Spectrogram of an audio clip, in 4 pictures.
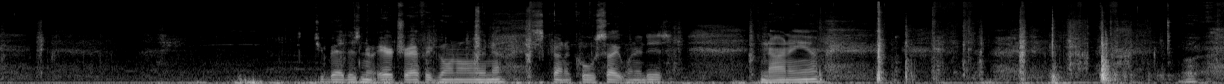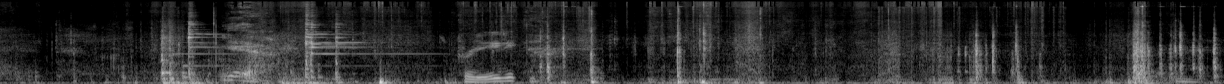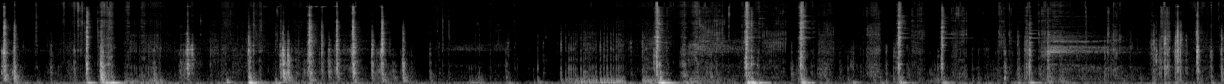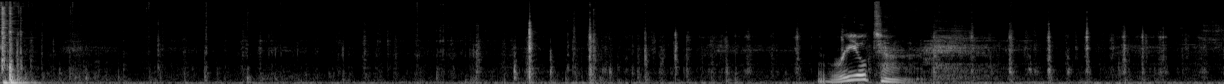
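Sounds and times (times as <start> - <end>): wrench knocks and scrapes: 13.6 - 18.4
metal clinking and jangling: 13.7 - 18.2.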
